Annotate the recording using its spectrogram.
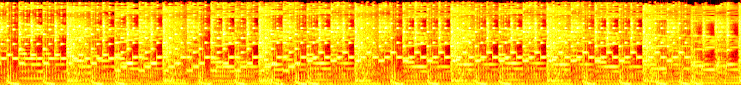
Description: There is no code.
